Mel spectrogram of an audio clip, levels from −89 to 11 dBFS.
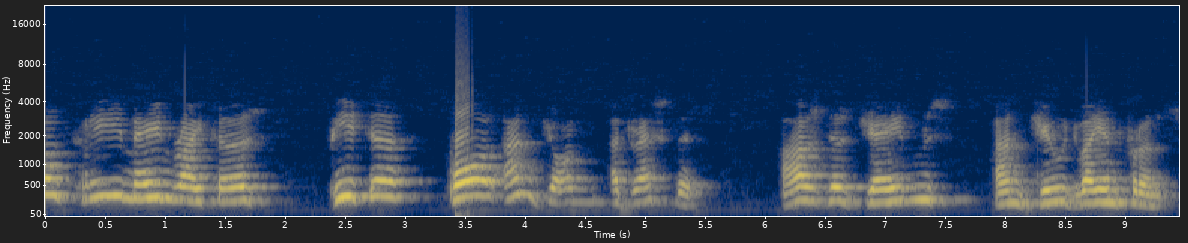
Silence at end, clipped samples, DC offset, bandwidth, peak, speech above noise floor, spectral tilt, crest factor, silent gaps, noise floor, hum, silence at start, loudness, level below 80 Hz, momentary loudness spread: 0.1 s; 0.3%; under 0.1%; 6.2 kHz; 0 dBFS; 54 dB; -8 dB/octave; 14 dB; none; -67 dBFS; none; 0 s; -14 LUFS; -66 dBFS; 14 LU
